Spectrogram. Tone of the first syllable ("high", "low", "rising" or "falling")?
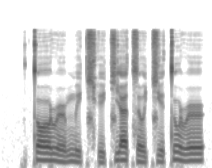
high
